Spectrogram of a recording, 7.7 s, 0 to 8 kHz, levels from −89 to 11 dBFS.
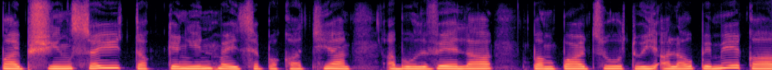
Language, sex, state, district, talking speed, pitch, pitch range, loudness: Mizo, female, Mizoram, Aizawl, 145 wpm, 235 Hz, 220-240 Hz, -12 LUFS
